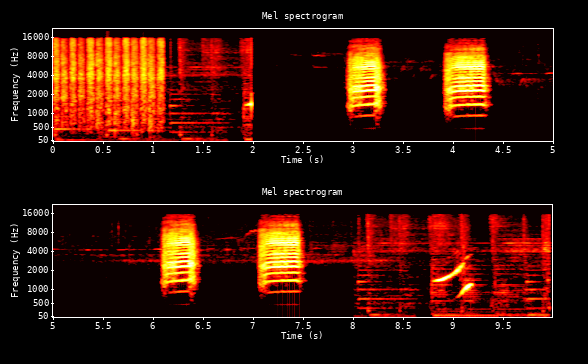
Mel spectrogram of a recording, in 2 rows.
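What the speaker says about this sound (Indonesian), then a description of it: "8 burung kakak tua berkicau" Parrots chirp in four separate bright, harmonic bursts, each short call standing clear against near silence, with louder mixed background sound at the start and end.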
